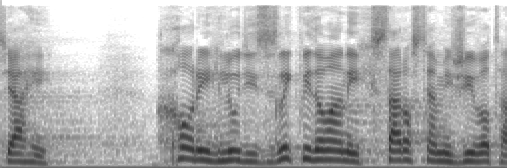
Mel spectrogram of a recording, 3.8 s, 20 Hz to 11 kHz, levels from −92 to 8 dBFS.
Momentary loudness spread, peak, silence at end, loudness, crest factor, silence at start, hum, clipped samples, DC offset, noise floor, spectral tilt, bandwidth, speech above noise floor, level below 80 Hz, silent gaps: 7 LU; -2 dBFS; 0 s; -18 LUFS; 16 dB; 0 s; none; under 0.1%; 2%; -49 dBFS; -6.5 dB/octave; 10 kHz; 32 dB; -58 dBFS; none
